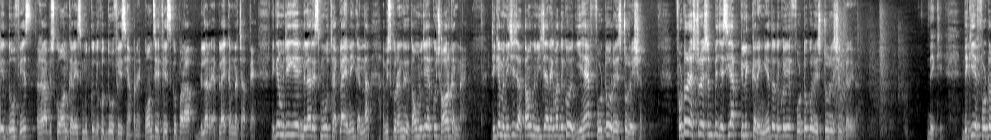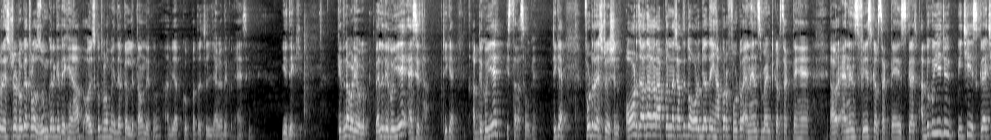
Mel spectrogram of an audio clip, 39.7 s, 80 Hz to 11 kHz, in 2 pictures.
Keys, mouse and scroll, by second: 21.1 ctrl+=.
